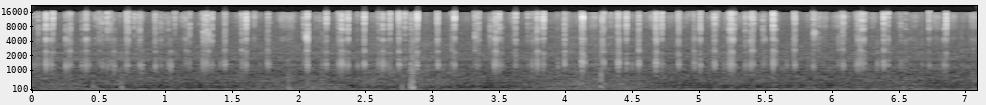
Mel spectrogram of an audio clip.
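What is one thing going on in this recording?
Fingertips crinkle and rustle against a paper face mask close to a microphone.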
